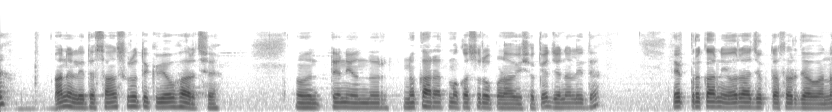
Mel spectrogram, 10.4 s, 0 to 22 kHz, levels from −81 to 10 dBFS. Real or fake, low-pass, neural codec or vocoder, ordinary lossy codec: real; none; none; none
